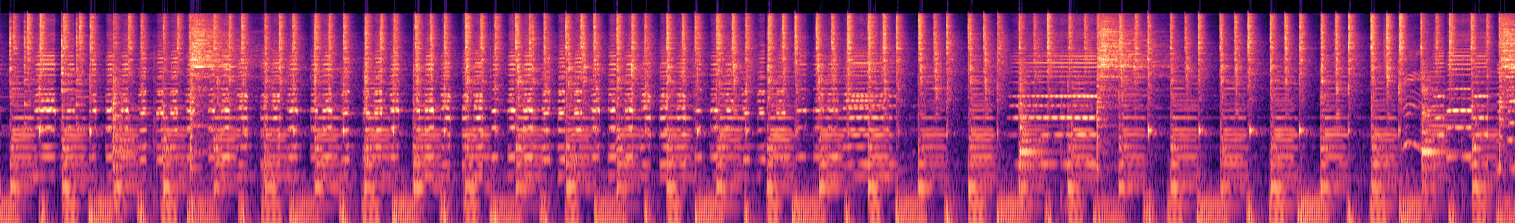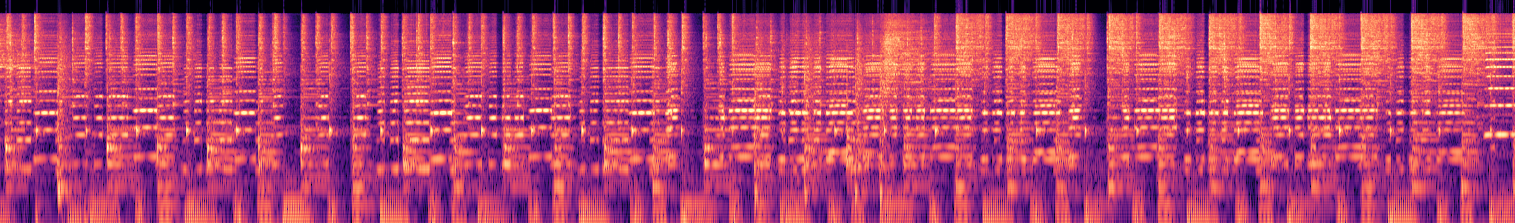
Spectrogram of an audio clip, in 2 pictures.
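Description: Live tropical band playing an instrumental passage with a steady dance beat. A button accordion carries the melody over electric bass, electric guitar, keyboards and drums.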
